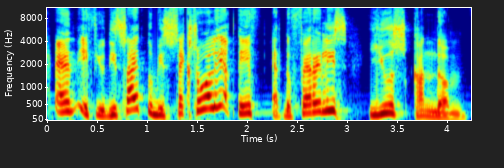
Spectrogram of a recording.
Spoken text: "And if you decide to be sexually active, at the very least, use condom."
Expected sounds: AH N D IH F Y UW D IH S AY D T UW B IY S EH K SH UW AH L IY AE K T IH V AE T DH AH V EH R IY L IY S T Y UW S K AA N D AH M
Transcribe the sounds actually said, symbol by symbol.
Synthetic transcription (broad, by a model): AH N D IH F Y UW D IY S AY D T UW B IY S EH K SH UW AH L IY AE K T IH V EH T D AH F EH R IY L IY S Y UW S K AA N D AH M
